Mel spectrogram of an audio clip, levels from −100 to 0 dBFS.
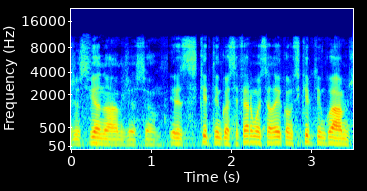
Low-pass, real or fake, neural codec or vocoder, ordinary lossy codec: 10.8 kHz; real; none; Opus, 32 kbps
